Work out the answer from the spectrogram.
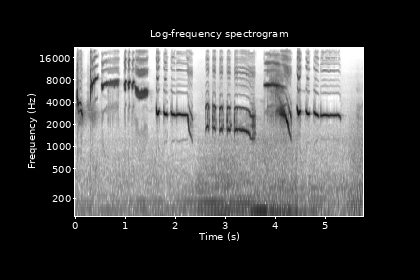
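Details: Orange-headed thrush singing loudly, used as lure audio to make another bird answer: a rich, fast medley of clear whistles, ringing repeated notes and downward sweeps, with brief pauses between phrases.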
